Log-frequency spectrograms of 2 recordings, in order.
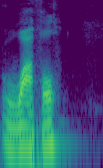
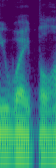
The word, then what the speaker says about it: Waple: The owner is Robert Waffle. He's the owner of the Jets Pizza in Mansfield. Maybe Waple. I apologize either way, Robert. – How do you spell it? – W-A-P-L-E. – Probably Waple.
